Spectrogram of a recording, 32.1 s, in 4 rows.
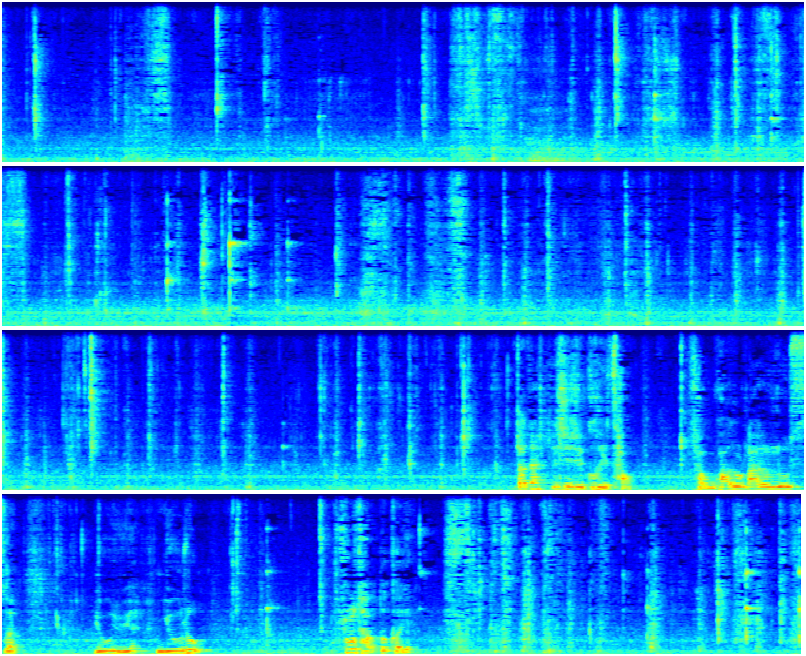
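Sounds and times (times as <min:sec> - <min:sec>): low steady hum: 0:00.0 - 0:32.0
crunchy chewing: 0:04.0 - 0:21.2.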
